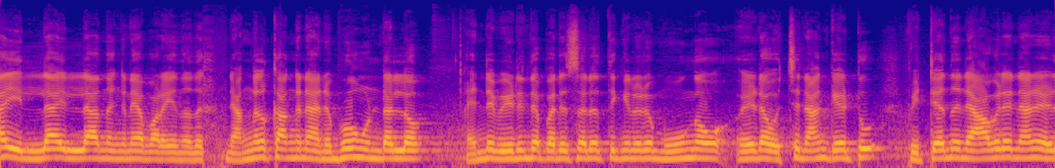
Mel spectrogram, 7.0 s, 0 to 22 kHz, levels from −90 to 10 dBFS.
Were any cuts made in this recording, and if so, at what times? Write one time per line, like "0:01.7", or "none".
0:01.4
